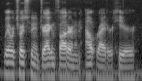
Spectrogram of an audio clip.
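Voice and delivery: normal talking voice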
